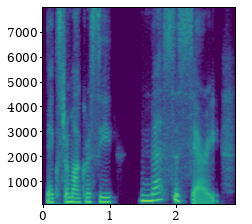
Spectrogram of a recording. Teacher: He pauses and really slows down on that word, necessary, and says it syllable by syllable.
